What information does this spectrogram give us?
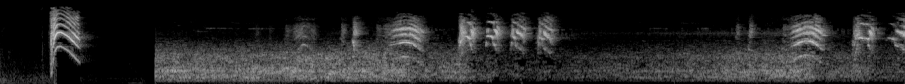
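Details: Pet talking parrot: one sharp high whistled sweep, then bursts of raspy chattering squawks over a steady broadband hiss, some in quick runs of three or four.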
